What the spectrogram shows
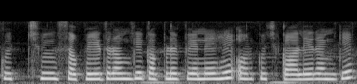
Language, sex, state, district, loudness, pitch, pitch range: Hindi, female, Madhya Pradesh, Bhopal, -13 LUFS, 255 Hz, 250-265 Hz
